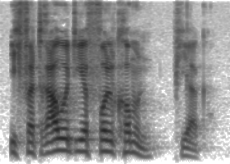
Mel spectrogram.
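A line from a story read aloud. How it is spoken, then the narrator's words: Plain. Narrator (German): sagte er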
